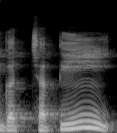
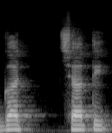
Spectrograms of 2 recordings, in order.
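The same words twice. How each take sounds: First: The final vowel is drawn out long. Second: The final vowel is short. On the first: "अगर दीर्घ ती होती गच्छति इस तरह बोला जाता" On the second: "अब यह पर ती है"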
